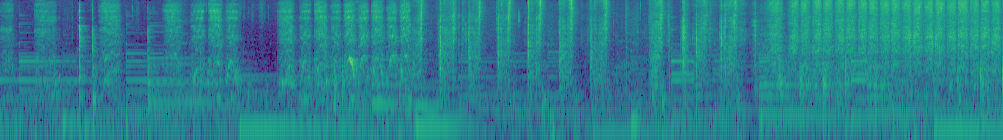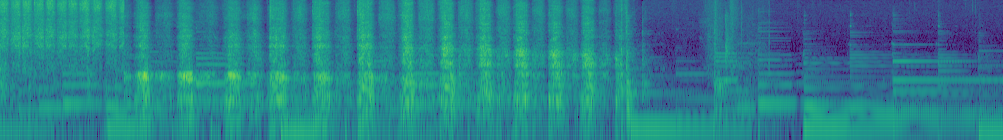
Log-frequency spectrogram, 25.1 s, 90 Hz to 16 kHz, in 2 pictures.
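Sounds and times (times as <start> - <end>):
sandpaper rubbing on wood: 0.0 - 1.5, 2.1 - 20.3
saw cutting wood: 0.0 - 20.5.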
